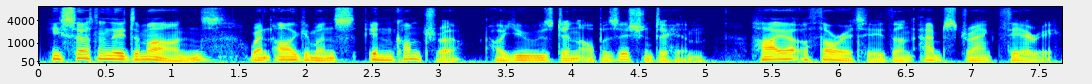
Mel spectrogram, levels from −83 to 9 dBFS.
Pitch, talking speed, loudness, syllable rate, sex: 100 Hz, 140 wpm, -19 LUFS, 5.1 syllables/s, male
